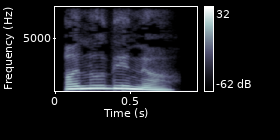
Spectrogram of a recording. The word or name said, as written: ಆನೆದಿನ್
